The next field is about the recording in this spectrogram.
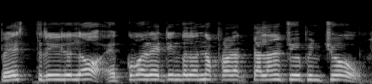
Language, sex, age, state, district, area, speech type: Telugu, male, 18-30, Andhra Pradesh, Vizianagaram, urban, read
